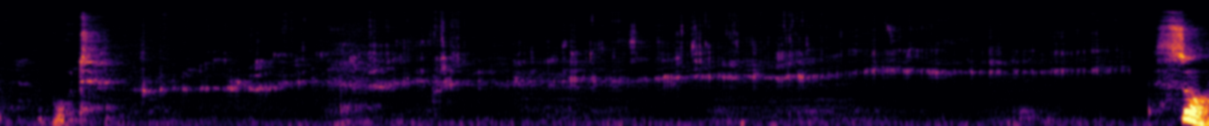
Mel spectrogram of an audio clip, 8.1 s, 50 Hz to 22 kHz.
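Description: Oil filter being unscrewed by hand from a Suzuki SV650's V-twin engine and lifted away, oil dripping from it into a drain pan, with a click about half a second in. A faint tone slowly rises in pitch from about a second in until shortly before the end.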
